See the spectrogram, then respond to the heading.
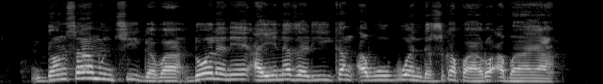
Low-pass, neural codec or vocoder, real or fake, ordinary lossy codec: none; none; real; none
